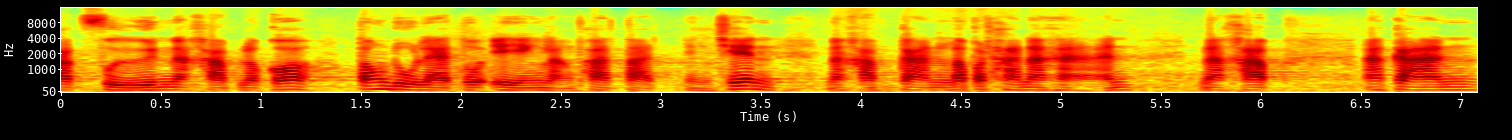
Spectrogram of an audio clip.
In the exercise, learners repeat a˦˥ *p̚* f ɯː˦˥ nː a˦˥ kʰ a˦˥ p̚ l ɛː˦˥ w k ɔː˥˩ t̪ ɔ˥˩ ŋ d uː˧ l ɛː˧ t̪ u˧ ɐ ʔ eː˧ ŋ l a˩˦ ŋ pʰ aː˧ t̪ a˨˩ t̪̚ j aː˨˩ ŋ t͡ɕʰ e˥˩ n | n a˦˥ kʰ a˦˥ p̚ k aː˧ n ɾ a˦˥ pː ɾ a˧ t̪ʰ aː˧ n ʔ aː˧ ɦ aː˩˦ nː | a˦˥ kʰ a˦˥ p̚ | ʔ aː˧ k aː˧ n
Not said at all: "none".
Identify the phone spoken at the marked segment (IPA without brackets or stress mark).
k̚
